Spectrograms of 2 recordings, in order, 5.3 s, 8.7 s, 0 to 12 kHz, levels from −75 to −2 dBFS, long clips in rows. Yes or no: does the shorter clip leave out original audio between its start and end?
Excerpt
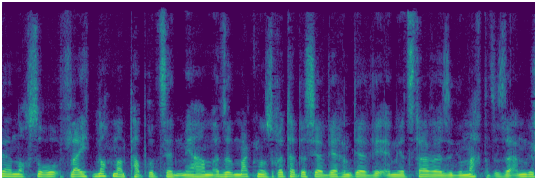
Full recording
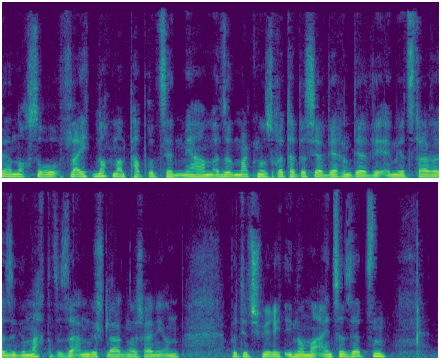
no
